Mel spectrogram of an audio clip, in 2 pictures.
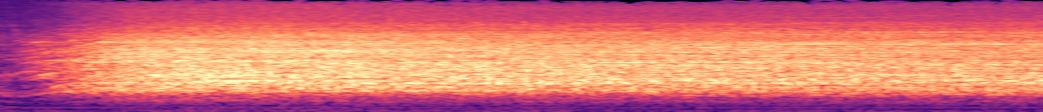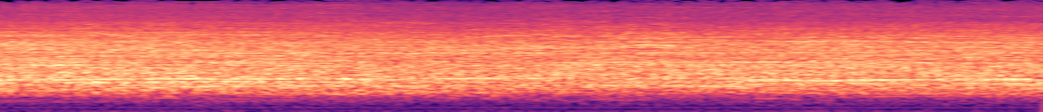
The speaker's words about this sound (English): We need a lot of screaming and moaning and groaning. So let's try one more time.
